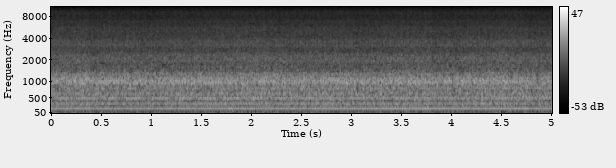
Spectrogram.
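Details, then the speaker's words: Willys CJ2A jeep, rebuilt L134 Go Devil four-cylinder, warm (exhaust about 200, head 140, hoses about 115-118): smooth even running with steady hum, no knocks or misses; runs healthy. "I'm probably just gun shy at this point with everything that's happened but I'm pleased that it runs"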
